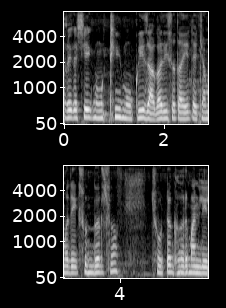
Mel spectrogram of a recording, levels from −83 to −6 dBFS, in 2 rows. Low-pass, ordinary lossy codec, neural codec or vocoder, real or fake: none; none; codec, 16 kHz, 8 kbps, FreqCodec, larger model; fake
